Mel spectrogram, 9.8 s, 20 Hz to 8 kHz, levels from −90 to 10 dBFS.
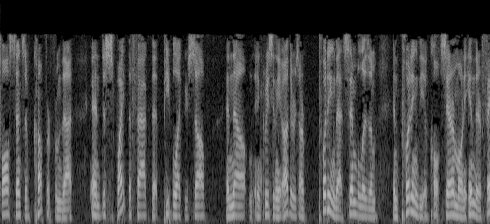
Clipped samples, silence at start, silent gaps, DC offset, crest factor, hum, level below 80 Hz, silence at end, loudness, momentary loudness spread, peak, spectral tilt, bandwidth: under 0.1%; 0 s; none; under 0.1%; 16 dB; none; -54 dBFS; 0 s; -25 LUFS; 7 LU; -8 dBFS; -9 dB/octave; 5.2 kHz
